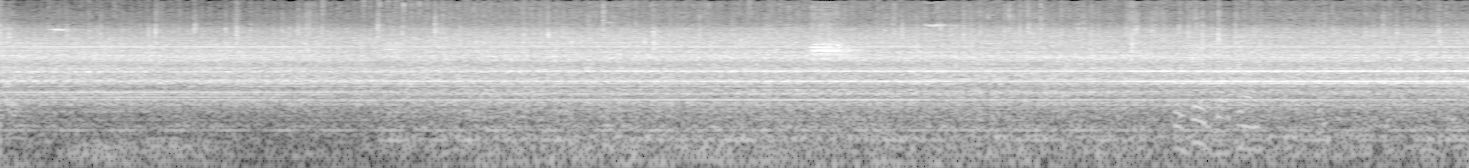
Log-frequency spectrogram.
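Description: CNC milling machine slot-milling a metal ring: the spindle-driven end mill cuts steadily, a continuous whine of several held tones over a hiss of cutting noise, with a brief brighter scrape about eight seconds in.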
